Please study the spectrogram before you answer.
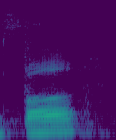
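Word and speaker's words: phở: Yeah, in Vietnamese it's pho. Okay. Yeah, closer to that.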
